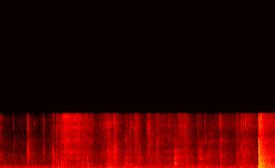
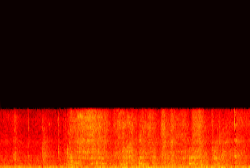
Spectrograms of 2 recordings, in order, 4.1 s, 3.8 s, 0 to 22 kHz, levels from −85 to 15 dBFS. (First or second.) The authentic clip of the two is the first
